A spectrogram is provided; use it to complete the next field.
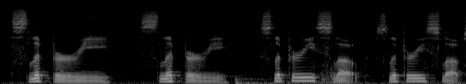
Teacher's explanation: it has a mix of the short I at the first syllable, slip, and then it has that long I, E, slippery, slippery, slippery slope, slippery slope.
